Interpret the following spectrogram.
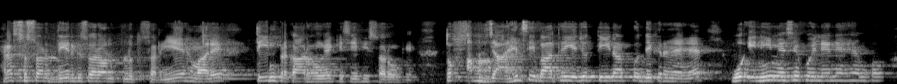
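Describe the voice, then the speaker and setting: Man teaching a grammar class, bright voice. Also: a little high, fairly quick, echoey room. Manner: asks questions then answers them himself. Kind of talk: online classroom lesson.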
